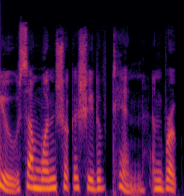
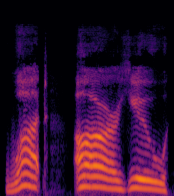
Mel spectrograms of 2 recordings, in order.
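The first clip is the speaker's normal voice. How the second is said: very slow, drawn-out bellow; contained drill-sergeant scream; much slower than usual. A narrator's reading. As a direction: stretch out each word, demanding. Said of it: "he screamed".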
